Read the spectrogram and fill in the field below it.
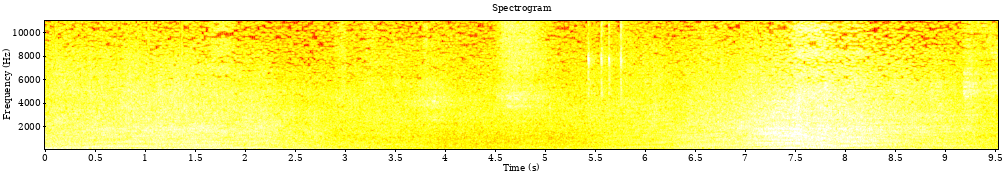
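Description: A race car engine drones and revs steadily through a lap of a DPSS race, loud and close with the pitch swelling toward the end and no talk over it.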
